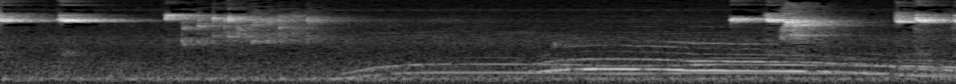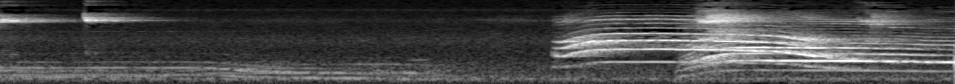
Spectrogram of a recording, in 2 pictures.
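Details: Two cats in a heated fight, trading long wavering yowls with rising and falling harmonic wails, brief hissing bursts between them, and a sudden loud high-pitched screech near the end.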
